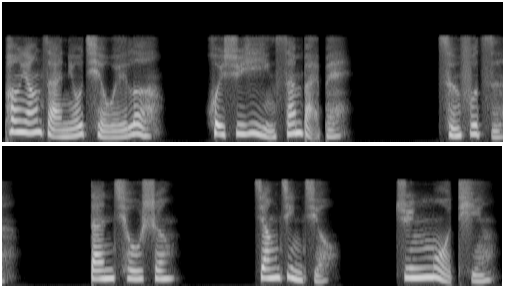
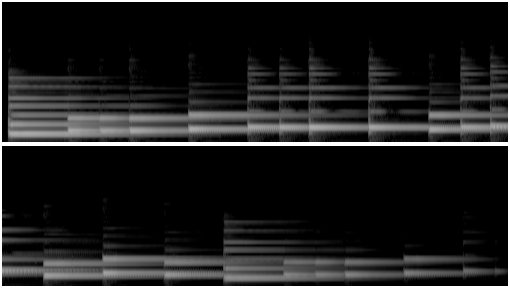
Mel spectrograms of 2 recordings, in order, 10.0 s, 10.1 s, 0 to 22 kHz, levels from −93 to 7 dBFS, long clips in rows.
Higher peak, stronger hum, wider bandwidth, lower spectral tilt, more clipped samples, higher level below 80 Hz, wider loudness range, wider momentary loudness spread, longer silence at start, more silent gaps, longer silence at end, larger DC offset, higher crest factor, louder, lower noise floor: first, -4 dBFS vs -22 dBFS; neither; first, 8 kHz vs 4.5 kHz; about the same, -5 dB/octave vs -4.5 dB/octave; neither; first, -68 dBFS vs under -90 dBFS; second, 3 LU vs 11 LU; second, 12 LU vs 16 LU; about the same, 0.05 s vs 0.05 s; first, 8.82-8.95 s vs none; second, 0.1 s vs 0.3 s; neither; about the same, 18 dB vs 16 dB; first, -21 LUFS vs -37 LUFS; first, under -90 dBFS vs -62 dBFS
